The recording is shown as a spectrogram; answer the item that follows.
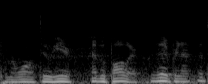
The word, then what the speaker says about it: Pohler: Eva Pohler. That's how you pronounce Polar, it. like polar bear. Polar.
